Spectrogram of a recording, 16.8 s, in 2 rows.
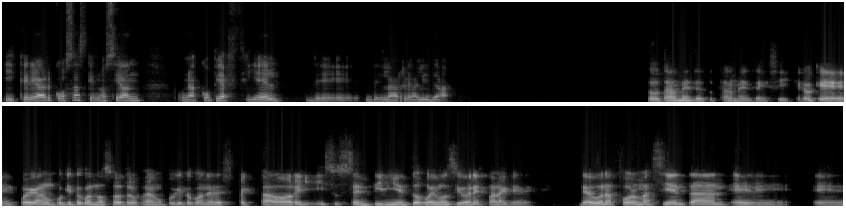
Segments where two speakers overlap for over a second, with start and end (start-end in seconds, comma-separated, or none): none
